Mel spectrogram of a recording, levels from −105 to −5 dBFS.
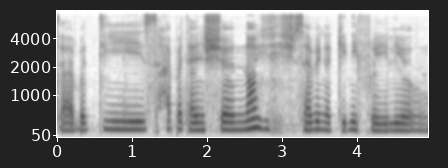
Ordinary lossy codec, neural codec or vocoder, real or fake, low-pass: none; none; real; 7.2 kHz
